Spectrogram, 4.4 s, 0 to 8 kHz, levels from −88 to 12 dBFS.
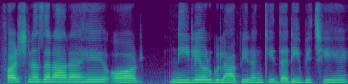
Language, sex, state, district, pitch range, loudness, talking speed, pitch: Hindi, female, Madhya Pradesh, Bhopal, 205-220 Hz, -18 LUFS, 195 wpm, 210 Hz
